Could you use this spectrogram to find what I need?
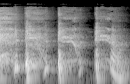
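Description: Coughing from a tickle in the throat comes as a few harsh, rapid bursts in quick succession, loud and with no talk.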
